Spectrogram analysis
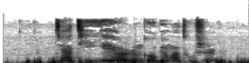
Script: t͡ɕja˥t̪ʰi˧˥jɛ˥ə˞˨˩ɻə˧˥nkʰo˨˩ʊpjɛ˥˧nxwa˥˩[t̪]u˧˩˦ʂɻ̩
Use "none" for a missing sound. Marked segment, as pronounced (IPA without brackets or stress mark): t̪ʰ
